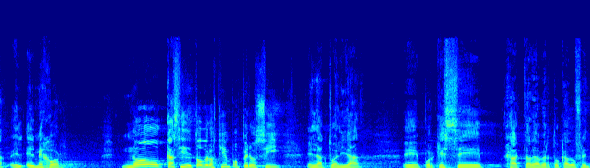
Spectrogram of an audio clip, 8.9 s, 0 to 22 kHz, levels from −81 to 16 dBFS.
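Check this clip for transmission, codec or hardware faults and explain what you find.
Nothing faulty turns up anywhere in this recording.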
